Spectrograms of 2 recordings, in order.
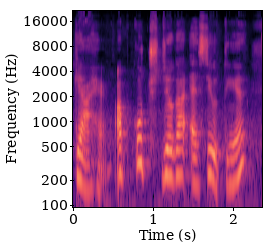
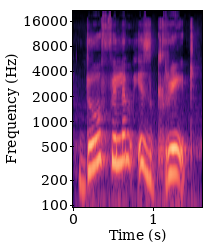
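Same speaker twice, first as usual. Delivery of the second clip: slow demo; 4 semitones higher, 4 dB louder, much slower than usual. Shown as a demonstration. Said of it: "teacher reads example slowly".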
